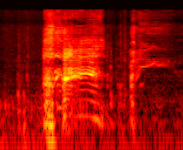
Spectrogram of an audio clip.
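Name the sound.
coughing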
